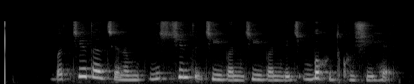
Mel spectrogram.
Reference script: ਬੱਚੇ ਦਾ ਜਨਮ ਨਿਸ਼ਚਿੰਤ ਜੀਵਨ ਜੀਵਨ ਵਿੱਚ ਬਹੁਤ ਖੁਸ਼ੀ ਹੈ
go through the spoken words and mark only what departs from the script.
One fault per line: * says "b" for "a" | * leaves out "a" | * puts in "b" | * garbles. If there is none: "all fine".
all fine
